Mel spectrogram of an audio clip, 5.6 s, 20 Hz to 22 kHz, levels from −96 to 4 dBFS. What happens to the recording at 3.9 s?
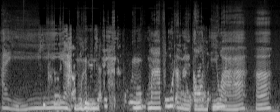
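Speech suppressed in double talk occurs between 3.63 and 4.25 s, so 3.9 s falls inside it. While a second voice overlaps the talker, the talker's level dips in brief pieces, by roughly 15 dB at the deepest, adding up to around 150 ms of lost or thinned speech. The likely cause is an echo canceller that could not tell the near talker from the loudspeaker echo during simultaneous talk and turned both down.

Other side's voice leaking through covers 1.9 to 4.54 s, which includes this moment. A second voice sits only slightly quieter than the main talker, around 5 dB below it, and competes with it. This is likely the far party's voice playing from the talker's loudspeaker and reaching the microphone, with the echo canceller failing to remove it.

Mains buzz is present here as it is throughout the clip. It is a steady, raspy buzz well beneath the speech, around 40 dB down, built on 60 Hz and its harmonics. 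Sharp switching spikes from a dimmer, rectifier or poorly shielded cable enter the signal twice per mains cycle. Their harmonics reach into the kilohertz range, which gives the buzz its rough edge rather than a smooth hum.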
